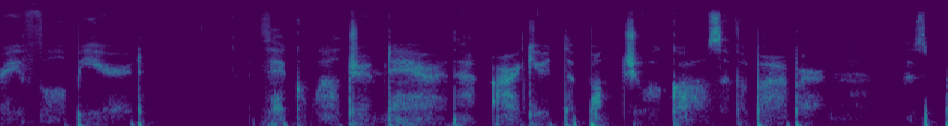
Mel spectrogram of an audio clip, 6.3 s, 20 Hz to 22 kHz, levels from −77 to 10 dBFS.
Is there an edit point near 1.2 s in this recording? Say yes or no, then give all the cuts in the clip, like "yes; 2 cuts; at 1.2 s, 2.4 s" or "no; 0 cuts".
yes; 1 cut; at 1.2 s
